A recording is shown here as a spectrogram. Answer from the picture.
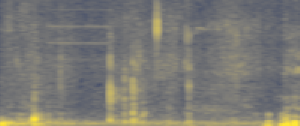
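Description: Faint handling sounds of a leather-bound Bible being opened on a wooden table: a few scattered light clicks and taps with soft rustling.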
